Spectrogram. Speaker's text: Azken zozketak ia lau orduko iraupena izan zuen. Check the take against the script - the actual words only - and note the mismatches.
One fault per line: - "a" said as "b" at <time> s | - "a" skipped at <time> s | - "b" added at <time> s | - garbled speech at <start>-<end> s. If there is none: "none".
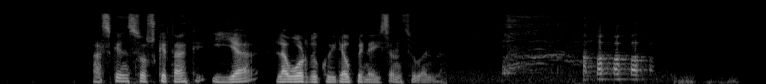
none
